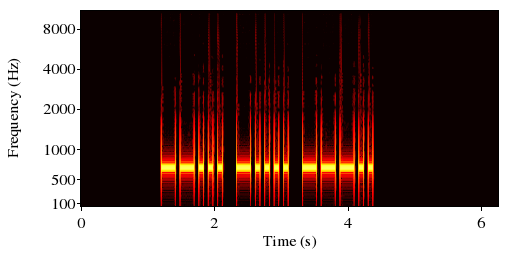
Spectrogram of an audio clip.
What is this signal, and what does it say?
Morse code, heard as a keyed tone, about 17 wpm, 700 Hz. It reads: 768
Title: Common Cut Numbers - 3-Digit 17wpm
